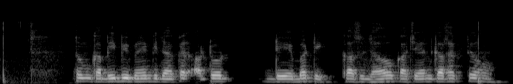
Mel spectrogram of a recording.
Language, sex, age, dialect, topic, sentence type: Hindi, male, 25-30, Awadhi Bundeli, banking, statement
